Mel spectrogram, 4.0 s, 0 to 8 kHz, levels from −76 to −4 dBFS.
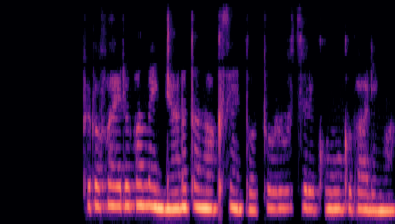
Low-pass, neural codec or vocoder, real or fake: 7.2 kHz; none; real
